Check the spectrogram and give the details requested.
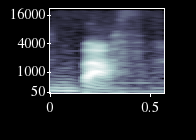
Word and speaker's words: bath: This is bath. And also as, let's just say the bathtub. This is the type of bath that you pronounce with this one, with the voiceless dental fricative.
